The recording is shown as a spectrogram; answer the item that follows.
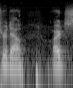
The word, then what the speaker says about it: Riddell: Even though I corrected him multiple times, he would say Liam Riddell, and so a bunch of people would always be like, "Oh, Liam." I was like, "Oh, it's Riddell."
